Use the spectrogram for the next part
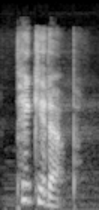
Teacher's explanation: linking. Where a consonant at the end of a word flows right into a vowel starting the next word.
